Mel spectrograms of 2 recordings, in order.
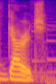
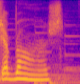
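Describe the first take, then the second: First: It is said with a British accent. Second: It is said with an American accent.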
